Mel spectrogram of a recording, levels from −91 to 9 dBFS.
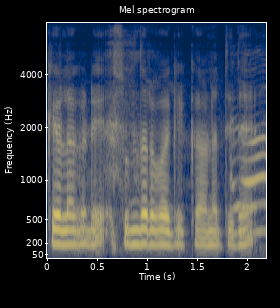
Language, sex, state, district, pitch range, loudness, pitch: Kannada, female, Karnataka, Koppal, 175-190 Hz, -18 LUFS, 180 Hz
